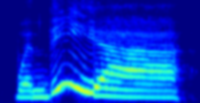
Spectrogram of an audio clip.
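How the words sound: It is said in a very high pitch. "así bien agudo"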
